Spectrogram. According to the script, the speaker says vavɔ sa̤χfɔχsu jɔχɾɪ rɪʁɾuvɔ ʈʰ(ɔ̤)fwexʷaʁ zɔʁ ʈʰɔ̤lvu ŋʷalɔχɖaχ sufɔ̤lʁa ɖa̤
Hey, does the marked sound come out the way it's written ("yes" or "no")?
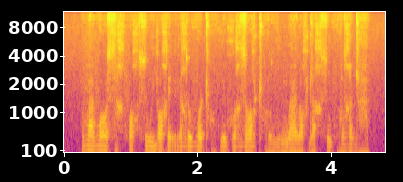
yes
